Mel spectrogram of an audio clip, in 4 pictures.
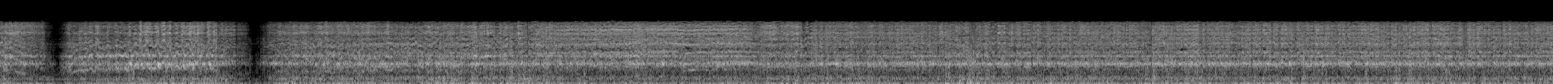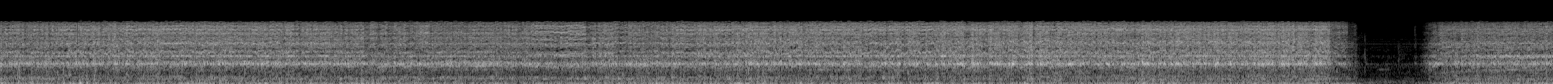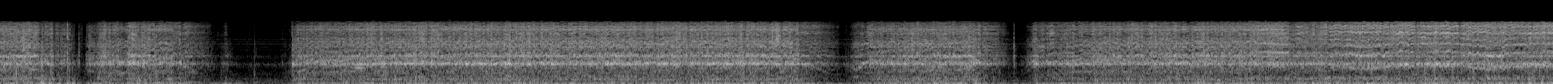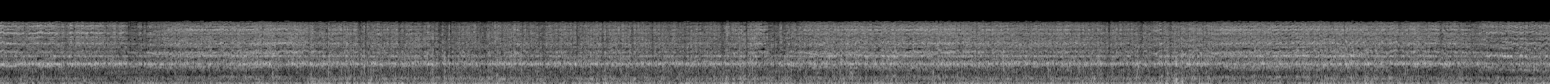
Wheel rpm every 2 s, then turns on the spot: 130, 140, 210, 220, 220, 230, 230, 230, 230, 230, 220, 220, 210, 190, 110, 110, 60, 150, 160, 120, 100, 180, 220, 230, 220, 230, 230, 220, 230, 220, 210.
none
